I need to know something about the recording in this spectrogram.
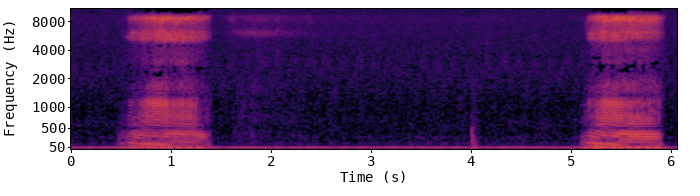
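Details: A sleeping Beagle dog snoring, eyes partly open: two deep, rattling snores on the in-breath, about five seconds apart, with a steady low hum behind.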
